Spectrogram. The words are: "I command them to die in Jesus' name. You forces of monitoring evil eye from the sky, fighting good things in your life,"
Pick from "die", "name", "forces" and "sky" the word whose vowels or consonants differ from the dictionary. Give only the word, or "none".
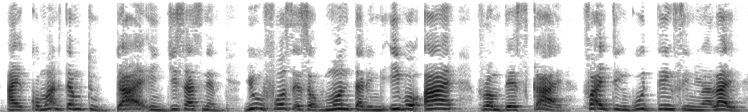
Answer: forces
